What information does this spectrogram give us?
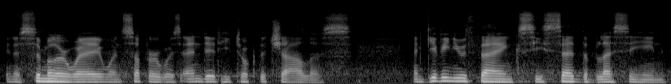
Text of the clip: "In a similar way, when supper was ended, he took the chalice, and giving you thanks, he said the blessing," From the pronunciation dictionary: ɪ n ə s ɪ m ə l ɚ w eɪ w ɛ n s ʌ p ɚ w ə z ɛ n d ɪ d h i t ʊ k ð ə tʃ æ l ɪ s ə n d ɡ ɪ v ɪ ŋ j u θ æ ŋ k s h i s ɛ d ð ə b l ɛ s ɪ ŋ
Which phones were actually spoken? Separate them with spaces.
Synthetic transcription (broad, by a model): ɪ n ə s ɪ m l ɚ w eɪ w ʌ n s ʌ p ɚ w ə z ɛ n d ɪ d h i t ʊ k ð ə tʃ æ l ɪ s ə n ɡ ɪ v ɪ ŋ j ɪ θ æ ŋ k s h i s ɛ d ð ə b l ɛ s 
